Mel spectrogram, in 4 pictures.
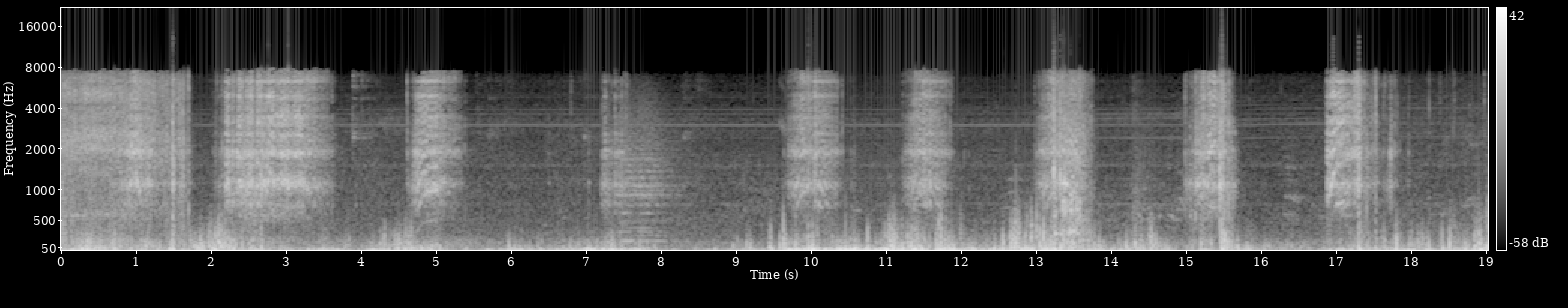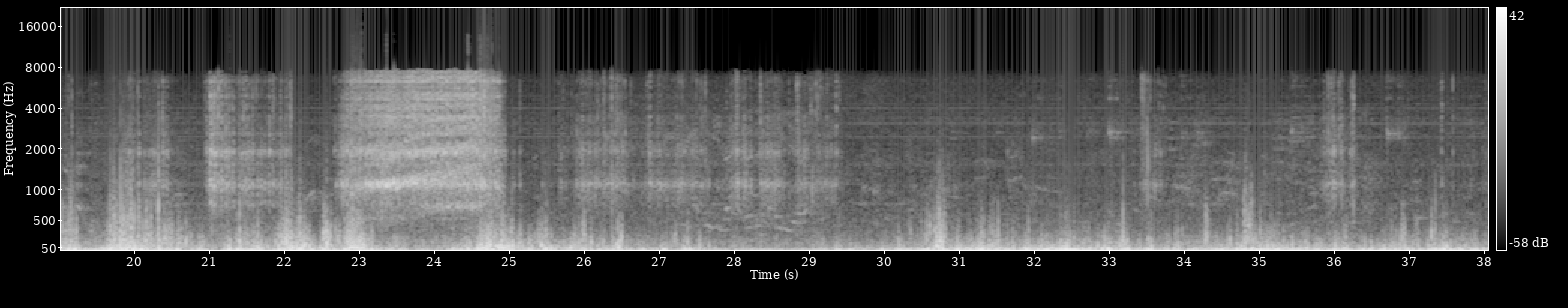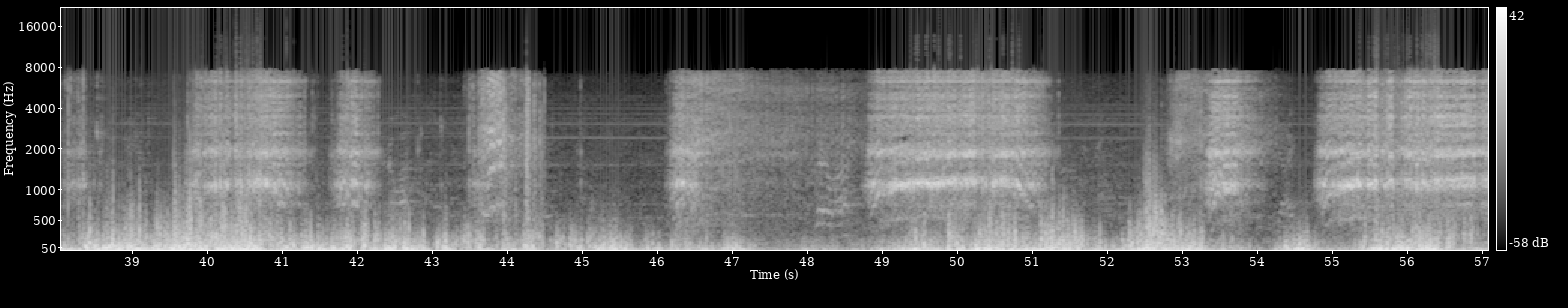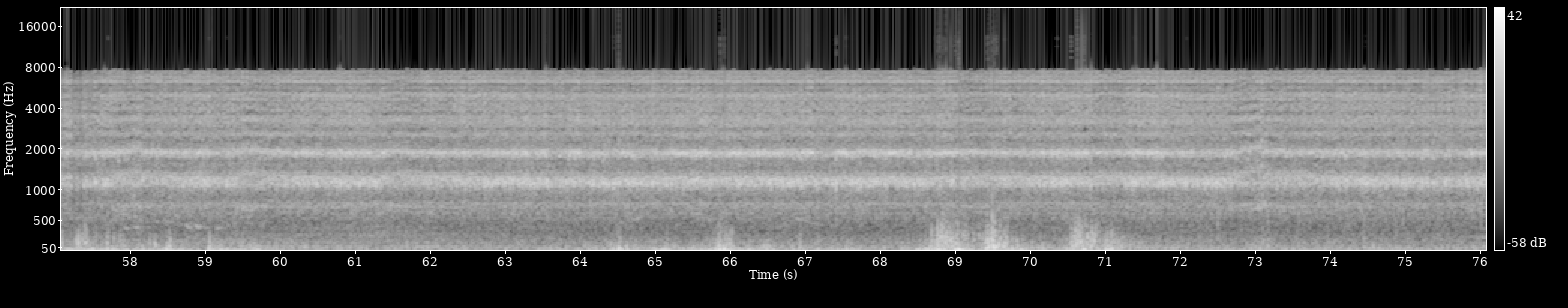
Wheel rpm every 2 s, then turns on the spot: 30, 80, 20, 0, 10, 20, 20, 30, 50, 0, 10, 70, 70, 20, 10, 0, 0, 0, 0, 20, 60, 10, 0, 10, 70, 70, 20, 70, 160, 160, 160, 160, 160, 160, 160, 160, 160, 160.
20-22 24-30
